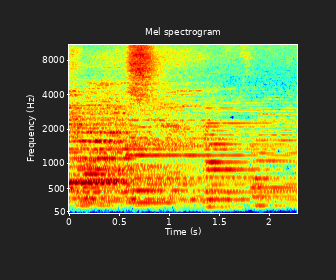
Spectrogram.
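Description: Congregation singing a hymn in unison with keyboard accompaniment, holding sustained notes that change step by step.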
